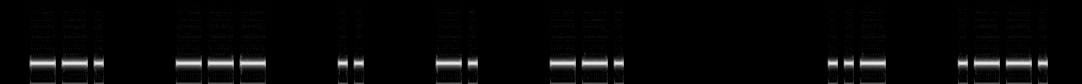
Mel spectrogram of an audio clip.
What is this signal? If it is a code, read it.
Morse code, heard as a keyed tone, about 15 wpm, spaced as for 8 wpm, 1000 Hz. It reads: GOING UP
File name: qotdfiles / 8wpm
